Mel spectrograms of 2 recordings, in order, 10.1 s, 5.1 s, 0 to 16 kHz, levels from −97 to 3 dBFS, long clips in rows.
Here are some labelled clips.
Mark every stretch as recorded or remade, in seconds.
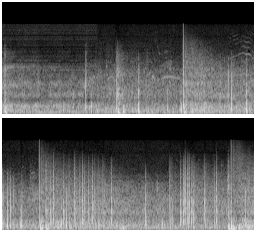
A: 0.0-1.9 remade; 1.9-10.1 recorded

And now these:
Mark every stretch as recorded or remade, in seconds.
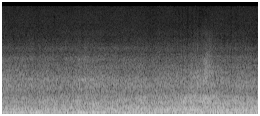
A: 0.0-1.1 recorded; 1.1-3.6 remade; 3.6-5.1 recorded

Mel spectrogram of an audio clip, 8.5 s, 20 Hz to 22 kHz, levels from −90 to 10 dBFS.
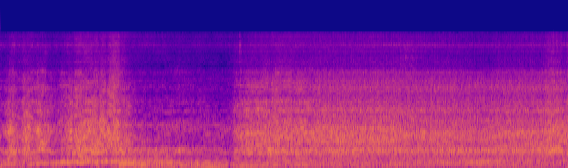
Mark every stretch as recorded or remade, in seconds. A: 0.0-4.7 remade; 4.7-8.5 recorded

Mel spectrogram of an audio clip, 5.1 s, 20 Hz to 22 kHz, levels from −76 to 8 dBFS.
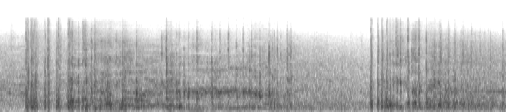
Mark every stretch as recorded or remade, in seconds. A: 0.0-0.7 recorded; 0.7-2.7 remade; 2.7-3.9 recorded; 3.9-4.4 remade; 4.4-5.1 recorded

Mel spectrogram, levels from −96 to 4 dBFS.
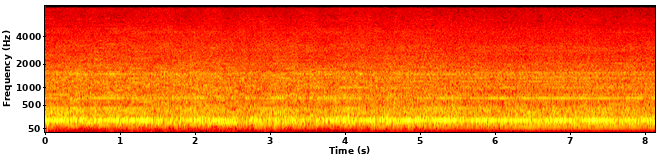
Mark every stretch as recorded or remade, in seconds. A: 0.0-4.9 remade; 4.9-8.1 recorded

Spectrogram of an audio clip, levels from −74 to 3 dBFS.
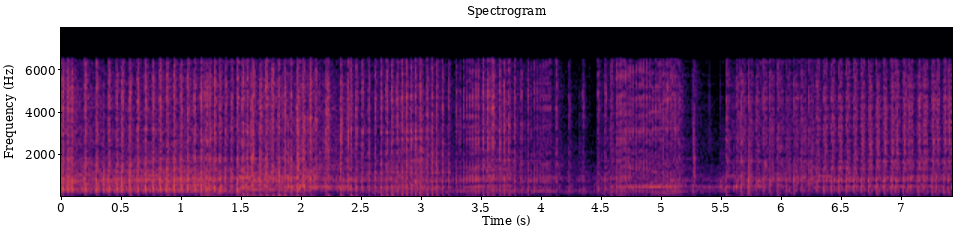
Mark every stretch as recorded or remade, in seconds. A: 0.0-1.2 recorded; 1.2-2.4 remade; 2.4-4.9 recorded; 4.9-6.3 remade; 6.3-7.4 recorded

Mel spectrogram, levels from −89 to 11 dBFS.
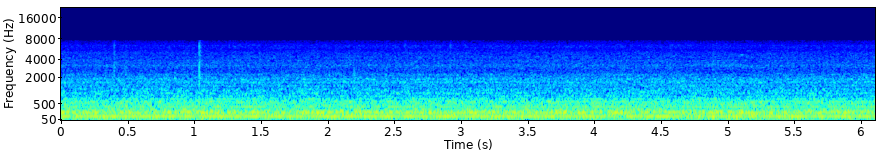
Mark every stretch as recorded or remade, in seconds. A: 0.0-4.6 recorded; 4.6-5.3 remade; 5.3-6.1 recorded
